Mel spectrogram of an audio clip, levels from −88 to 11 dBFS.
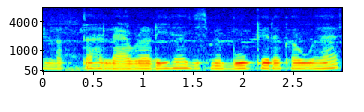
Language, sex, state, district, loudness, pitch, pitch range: Hindi, male, Bihar, Patna, -15 LUFS, 130 Hz, 130-135 Hz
